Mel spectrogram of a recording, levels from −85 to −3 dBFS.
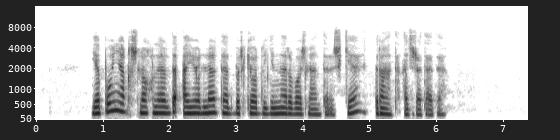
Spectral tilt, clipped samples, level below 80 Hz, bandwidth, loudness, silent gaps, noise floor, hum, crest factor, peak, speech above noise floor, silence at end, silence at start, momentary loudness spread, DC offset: -7.5 dB/octave; under 0.1%; -64 dBFS; 7.2 kHz; -22 LUFS; none; -78 dBFS; none; 20 dB; -2 dBFS; 57 dB; 1.25 s; 0.85 s; 10 LU; under 0.1%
